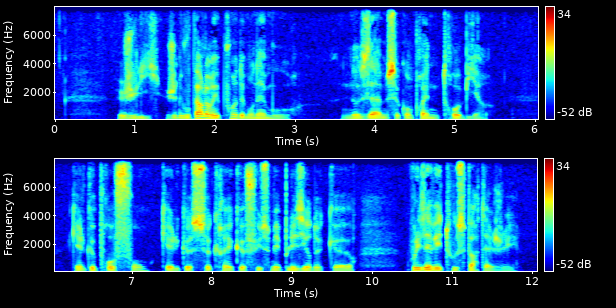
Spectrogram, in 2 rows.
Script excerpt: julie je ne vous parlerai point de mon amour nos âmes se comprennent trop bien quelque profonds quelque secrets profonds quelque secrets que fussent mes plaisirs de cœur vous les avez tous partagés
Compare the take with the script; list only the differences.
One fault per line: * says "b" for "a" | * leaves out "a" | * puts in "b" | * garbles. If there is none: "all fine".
* leaves out "profonds quelque secrets"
